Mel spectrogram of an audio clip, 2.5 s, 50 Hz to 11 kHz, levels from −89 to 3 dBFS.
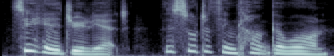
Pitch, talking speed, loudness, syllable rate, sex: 230 Hz, 240 wpm, -17 LUFS, 5.6 syllables/s, female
